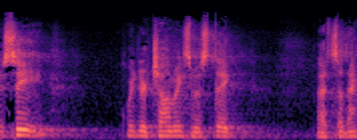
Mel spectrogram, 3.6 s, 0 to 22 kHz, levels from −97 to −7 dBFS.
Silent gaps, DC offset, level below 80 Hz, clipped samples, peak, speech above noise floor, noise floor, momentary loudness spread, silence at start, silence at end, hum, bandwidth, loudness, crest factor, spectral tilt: none; under 0.1%; -72 dBFS; under 0.1%; -14 dBFS; 30 dB; -64 dBFS; 19 LU; 0 s; 0 s; none; 15 kHz; -33 LUFS; 22 dB; -2.5 dB/octave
